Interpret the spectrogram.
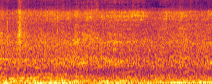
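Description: Engines of several compact demolition derby cars running and revving together in a dense, steady din.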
